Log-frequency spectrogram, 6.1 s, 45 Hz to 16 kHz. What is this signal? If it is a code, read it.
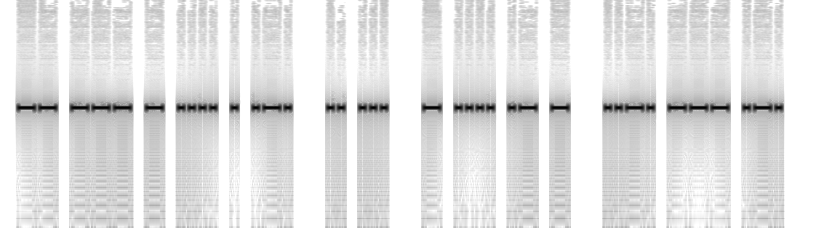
Morse code, heard as a keyed tone, about 30 wpm, 1000 Hz. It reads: MOTHER IS THAT FOR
